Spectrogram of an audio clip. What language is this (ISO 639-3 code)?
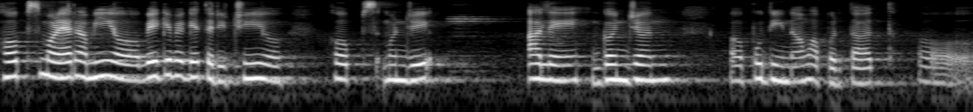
kok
